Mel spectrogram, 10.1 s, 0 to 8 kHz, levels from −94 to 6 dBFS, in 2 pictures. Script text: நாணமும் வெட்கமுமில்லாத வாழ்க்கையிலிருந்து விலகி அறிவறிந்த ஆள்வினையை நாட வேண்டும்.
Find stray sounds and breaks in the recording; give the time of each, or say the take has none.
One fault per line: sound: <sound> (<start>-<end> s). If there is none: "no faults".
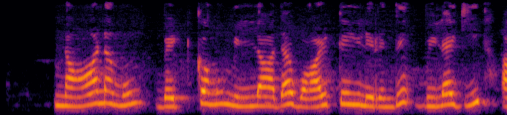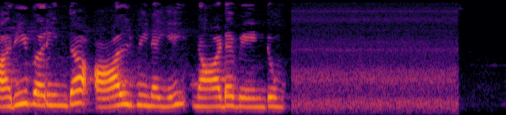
no faults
